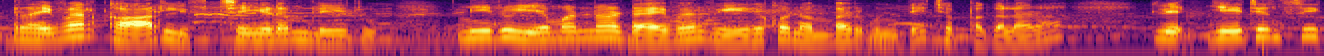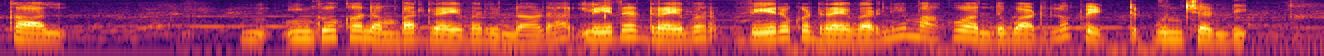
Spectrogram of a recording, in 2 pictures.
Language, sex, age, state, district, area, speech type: Telugu, female, 30-45, Andhra Pradesh, Kurnool, rural, spontaneous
